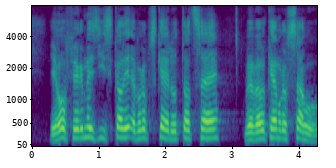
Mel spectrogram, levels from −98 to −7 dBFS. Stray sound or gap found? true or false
false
